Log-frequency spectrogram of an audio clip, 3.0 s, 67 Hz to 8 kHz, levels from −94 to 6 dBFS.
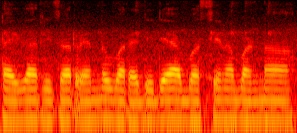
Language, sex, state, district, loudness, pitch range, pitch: Kannada, male, Karnataka, Mysore, -33 LUFS, 105-110 Hz, 110 Hz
